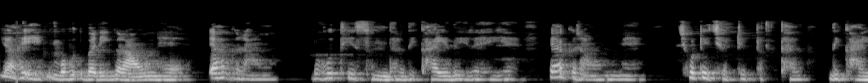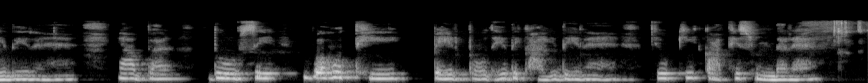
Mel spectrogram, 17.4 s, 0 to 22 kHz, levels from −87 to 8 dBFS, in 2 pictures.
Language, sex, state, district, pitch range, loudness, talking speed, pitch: Hindi, female, Bihar, Jamui, 180-230 Hz, -19 LUFS, 140 wpm, 195 Hz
